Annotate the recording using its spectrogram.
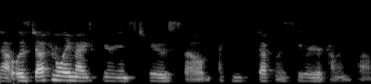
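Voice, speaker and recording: A woman with an American accent has an ordinary speaking voice at a fairly low pitch. Her intonation is fairly even, and the sound is dry and close with no echo. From United States. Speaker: panel moderator. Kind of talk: panel discussion.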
